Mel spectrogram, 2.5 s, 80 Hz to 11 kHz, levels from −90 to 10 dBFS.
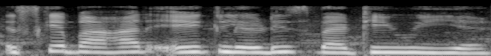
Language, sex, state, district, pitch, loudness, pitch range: Hindi, female, Jharkhand, Deoghar, 255 Hz, -12 LUFS, 245-270 Hz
